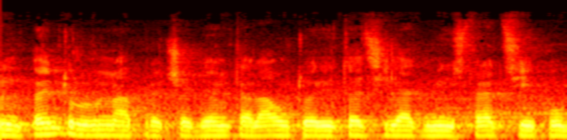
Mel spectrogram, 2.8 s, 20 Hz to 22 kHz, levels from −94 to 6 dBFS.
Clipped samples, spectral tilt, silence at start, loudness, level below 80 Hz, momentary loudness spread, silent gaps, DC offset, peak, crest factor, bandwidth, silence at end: under 0.1%; -8 dB/octave; 0 s; -13 LUFS; -44 dBFS; 3 LU; none; under 0.1%; 0 dBFS; 12 dB; 11 kHz; 0 s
